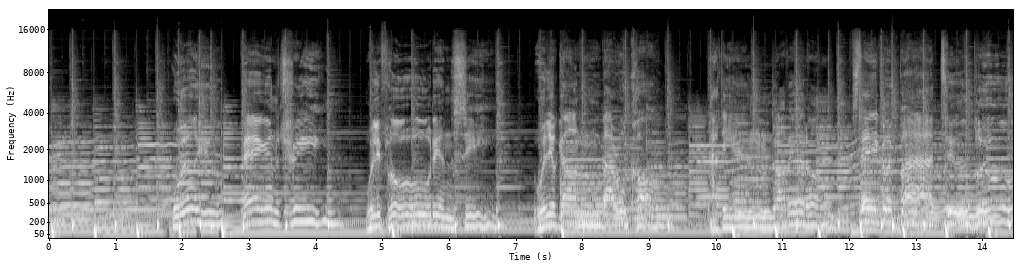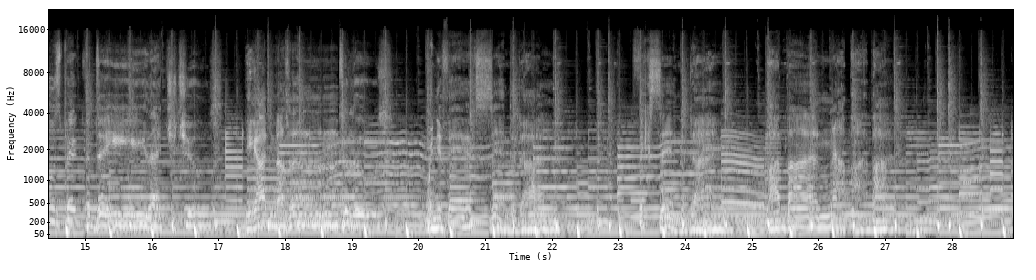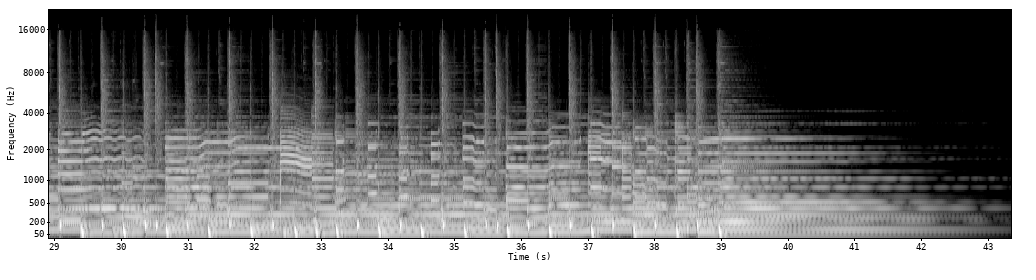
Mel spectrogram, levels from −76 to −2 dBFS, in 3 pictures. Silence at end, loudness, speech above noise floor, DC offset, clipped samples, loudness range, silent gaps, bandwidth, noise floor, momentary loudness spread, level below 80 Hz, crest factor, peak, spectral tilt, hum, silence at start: 1.25 s; -12 LUFS; 39 dB; under 0.1%; under 0.1%; 3 LU; none; 16.5 kHz; -49 dBFS; 5 LU; -20 dBFS; 12 dB; 0 dBFS; -6 dB/octave; none; 0 s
